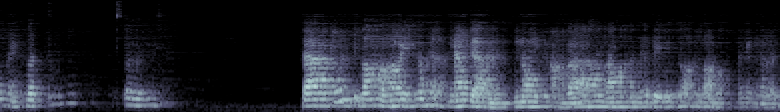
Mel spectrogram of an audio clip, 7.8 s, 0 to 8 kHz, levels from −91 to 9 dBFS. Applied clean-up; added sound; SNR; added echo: neural mask model DeepFilterNet 3.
